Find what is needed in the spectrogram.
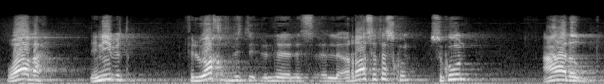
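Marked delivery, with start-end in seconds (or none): none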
